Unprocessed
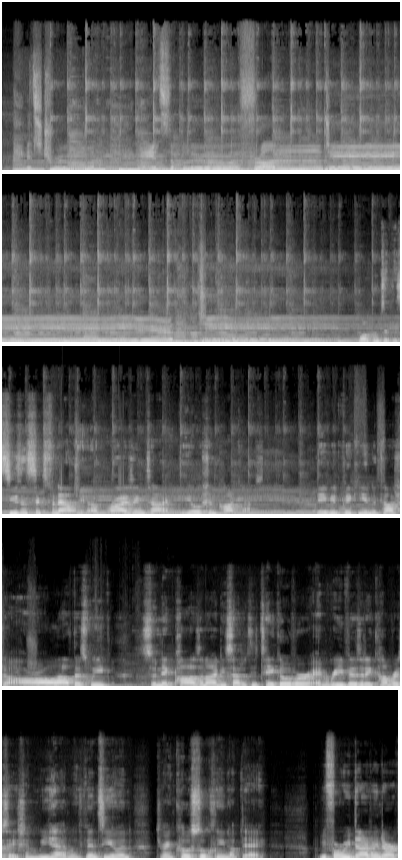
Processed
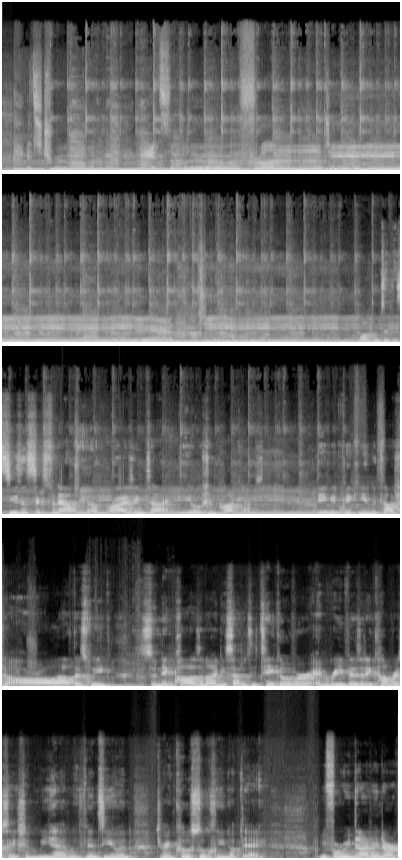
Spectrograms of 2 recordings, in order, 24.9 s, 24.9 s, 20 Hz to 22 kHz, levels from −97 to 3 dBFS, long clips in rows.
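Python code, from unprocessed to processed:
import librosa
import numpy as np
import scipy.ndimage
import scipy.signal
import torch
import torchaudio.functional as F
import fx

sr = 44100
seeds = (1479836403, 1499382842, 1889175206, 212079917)

y = fx.peak_eq(x, sr, hz=450.0, db=-11.5, octaves=0.7)
y = fx.env_flatten(y, sr, amount_pct=50)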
